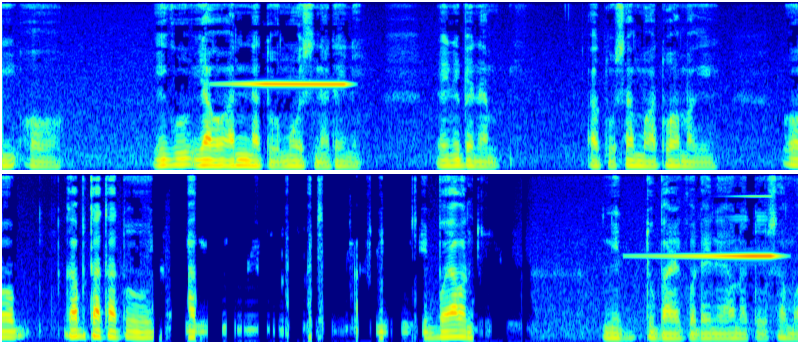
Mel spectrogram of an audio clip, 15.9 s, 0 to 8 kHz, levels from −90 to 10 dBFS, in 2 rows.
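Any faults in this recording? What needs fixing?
A loudspeaker feedback squeal appears twice, at 2.07–3.56 s and 14.16–15.85 s. Each is a steady 1.8 kHz tone. The microphone re-amplifies its own loudspeaker output at that frequency. The first builds over about half a second to about 5 dB above the speech. The second builds over about 1.5 s to about 10 dB above. Moving the microphone away from the loudspeaker, or lowering playback gain, would prevent it.

Speech is suppressed in double talk at 9.47–12.20 s and 12.68–12.87 s. The talker's level drops by as much as about 40 dB across roughly two seconds, then by about 25 dB. The likely cause is an echo canceller turning down both voices when both sides spoke at once. A canceller with better double-talk detection would prevent this.

The other side's voice leaks through briefly at 11.39–11.43 s. It is a faint scrap, about 35 dB below the speech. 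The likely cause is loudspeaker playback that the echo canceller failed to remove from the microphone signal. A headset, or stronger echo cancellation, would prevent it.

The background is gated by the echo canceller at 13.15–13.25 s. Room sound drops by about 18 dB for about a tenth of a second, then returns. The canceller clamped the microphone while the loudspeaker played. Gentler suppression with comfort noise would prevent the audible dip.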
